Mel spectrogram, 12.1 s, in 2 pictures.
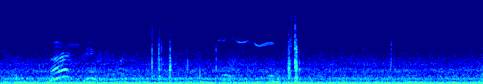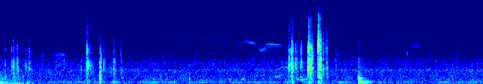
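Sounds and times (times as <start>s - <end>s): sharp clicks: 1.8s - 3.8s, 6.0s - 6.5s, 7.1s - 7.6s, 9.6s - 10.3s
faint wavering bird chirp: 2.3s - 3.6s, 8.0s - 9.7s
dull thump: 10.5s - 10.8s.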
